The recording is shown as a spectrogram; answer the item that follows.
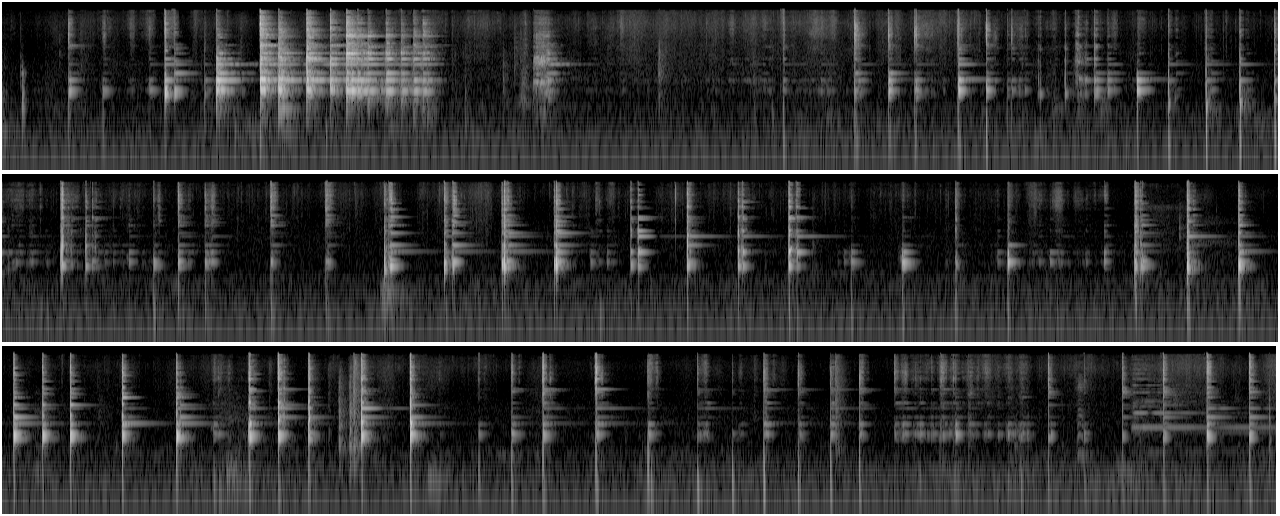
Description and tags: Mysound-IDES-FRsmall tin
A small tin of condensed milk is stroked and tapped delicately.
